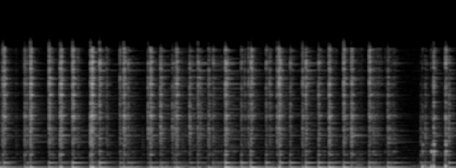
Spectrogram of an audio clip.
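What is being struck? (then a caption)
Coated metal tumbler. Long nails tap rapidly on a blue-coated hollow metal tumbler, producing a quick run of short, bright clicks. Each tap carries a faint hollow metallic ring that dies away almost at once. The tapping pauses briefly near the end, then resumes.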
